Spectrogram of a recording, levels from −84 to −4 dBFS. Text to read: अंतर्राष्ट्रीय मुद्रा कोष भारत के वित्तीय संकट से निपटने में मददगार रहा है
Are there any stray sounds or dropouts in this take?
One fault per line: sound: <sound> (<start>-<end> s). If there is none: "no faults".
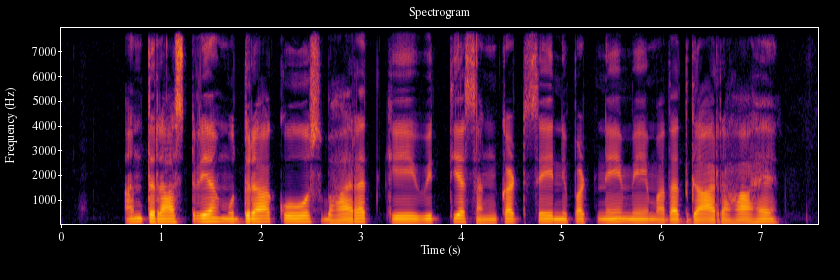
no faults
